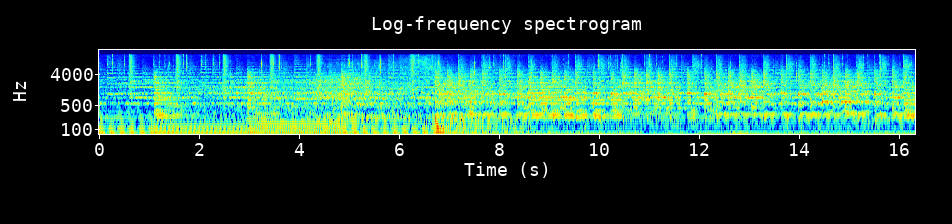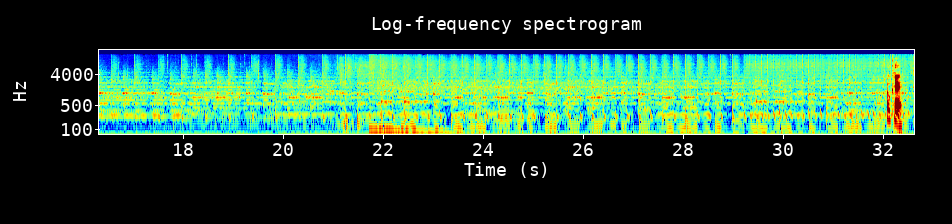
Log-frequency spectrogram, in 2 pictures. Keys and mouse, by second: 1.3 f, 3.2 f, 5.3 ctrl+z, 6.7 f, 8.1 f, 9.5 f, 9.9 ctrl+z, 10.4 f, 12.1 f, 16.2 f, 16.3 click, 20.4 f, 21.1 f, 22.4 f, 24.6 click, 25.3 ctrl+z, 26.3 click, 26.7 f, 30.2 f, 31.6 a.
